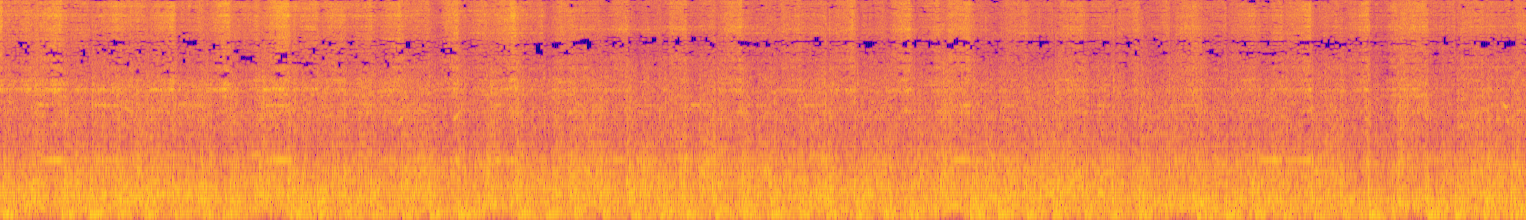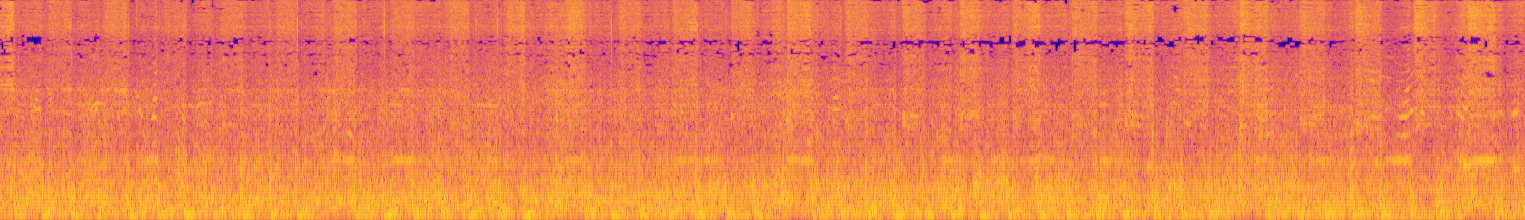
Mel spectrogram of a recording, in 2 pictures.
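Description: Loud, distorted music for a Santali lagne dance, with a steady repeating drum beat running throughout.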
